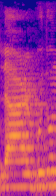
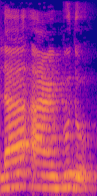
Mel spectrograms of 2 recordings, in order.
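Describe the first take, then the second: First: The two words run together without a catch. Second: A glottal catch separates the two words. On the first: The speaker calls it wrong. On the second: The speaker calls it right.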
